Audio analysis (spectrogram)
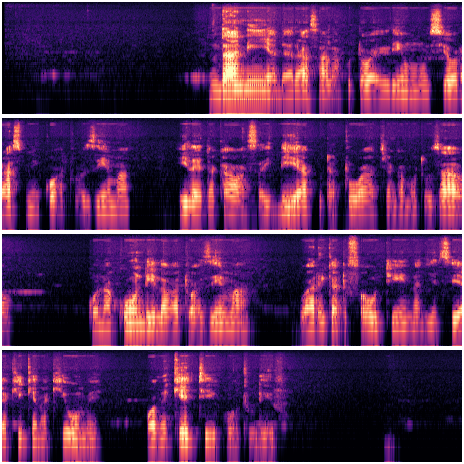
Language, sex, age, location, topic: Swahili, male, 25-35, Dar es Salaam, education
